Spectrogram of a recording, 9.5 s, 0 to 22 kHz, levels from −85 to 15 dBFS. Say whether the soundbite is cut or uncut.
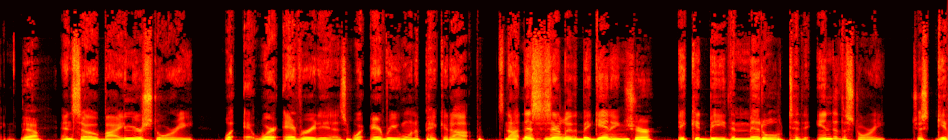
cut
